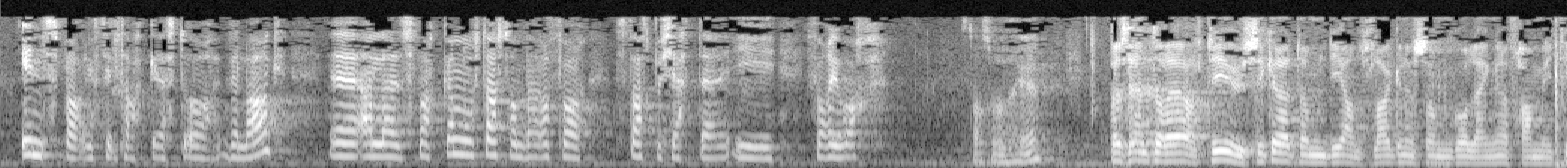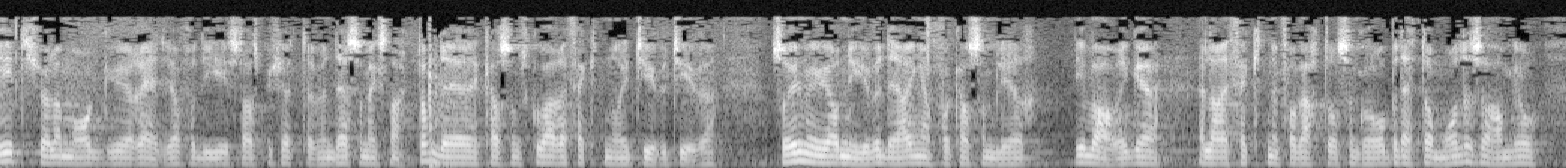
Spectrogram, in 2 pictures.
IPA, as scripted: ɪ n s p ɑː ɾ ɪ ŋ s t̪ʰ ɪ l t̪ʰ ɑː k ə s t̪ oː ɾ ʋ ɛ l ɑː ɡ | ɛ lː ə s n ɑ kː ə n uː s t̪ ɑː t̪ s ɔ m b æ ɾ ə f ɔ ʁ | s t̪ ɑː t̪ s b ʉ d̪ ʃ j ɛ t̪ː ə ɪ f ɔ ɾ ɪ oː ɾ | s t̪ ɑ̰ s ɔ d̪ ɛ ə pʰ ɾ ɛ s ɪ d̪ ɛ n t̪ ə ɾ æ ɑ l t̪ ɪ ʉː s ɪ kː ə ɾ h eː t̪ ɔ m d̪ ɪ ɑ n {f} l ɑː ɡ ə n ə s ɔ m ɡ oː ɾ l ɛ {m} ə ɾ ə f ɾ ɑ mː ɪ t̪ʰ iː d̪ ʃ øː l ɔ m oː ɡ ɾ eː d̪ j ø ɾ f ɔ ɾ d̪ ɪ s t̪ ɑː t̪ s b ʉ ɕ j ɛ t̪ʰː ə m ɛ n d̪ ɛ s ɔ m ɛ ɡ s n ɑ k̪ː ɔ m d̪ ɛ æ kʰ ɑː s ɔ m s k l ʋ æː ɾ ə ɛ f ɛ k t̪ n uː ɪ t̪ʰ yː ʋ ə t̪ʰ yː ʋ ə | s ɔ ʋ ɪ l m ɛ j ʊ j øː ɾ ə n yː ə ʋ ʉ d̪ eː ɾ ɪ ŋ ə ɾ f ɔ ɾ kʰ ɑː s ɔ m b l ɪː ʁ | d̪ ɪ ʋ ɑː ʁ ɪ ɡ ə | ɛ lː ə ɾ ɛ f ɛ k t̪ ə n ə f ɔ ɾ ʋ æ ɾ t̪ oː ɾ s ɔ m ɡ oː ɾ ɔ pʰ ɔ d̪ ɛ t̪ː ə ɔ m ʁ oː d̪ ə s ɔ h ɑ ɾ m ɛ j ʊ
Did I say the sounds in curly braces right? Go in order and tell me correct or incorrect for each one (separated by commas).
incorrect, incorrect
